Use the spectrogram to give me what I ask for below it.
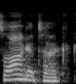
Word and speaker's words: Saugatuck: Is it Saugatuck? It's Saugatuck. – Good job.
